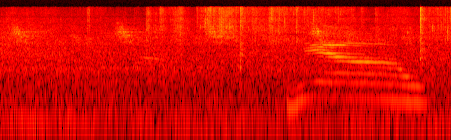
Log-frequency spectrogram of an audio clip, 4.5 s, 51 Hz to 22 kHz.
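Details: Domestic cats eating cat food, recorded 15/06/2018: one drawn-out meow that rises and then slowly falls, over a steady low background hum.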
